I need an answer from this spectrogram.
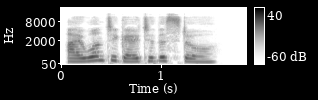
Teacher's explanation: The stress is on want and store. The words to and the are much softer. This creates the rhythm of English. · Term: rhythm and stress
